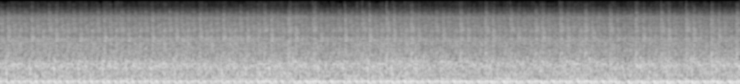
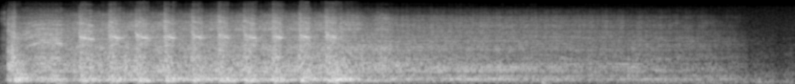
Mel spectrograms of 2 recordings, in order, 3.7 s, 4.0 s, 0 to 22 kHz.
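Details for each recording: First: 1974/75 VW Super Beetle air-cooled four-cylinder with a new Pertronix ignition, restarted via bump button after timing work, airbox off: settles into a steady, even, smooth low-beat idle with no misses; running healthy. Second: 1974/75 VW Super Beetle after ignition rework with a new Pertronix: starter churns steadily about four turns a second, twice, no firing; fuel smell present, so it is getting fuel.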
